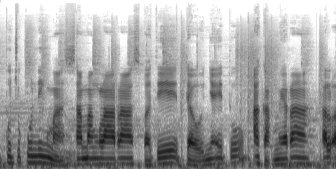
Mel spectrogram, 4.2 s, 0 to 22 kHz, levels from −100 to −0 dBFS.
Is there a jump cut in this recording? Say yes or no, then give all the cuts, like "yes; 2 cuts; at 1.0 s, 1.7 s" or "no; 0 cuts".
no; 0 cuts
